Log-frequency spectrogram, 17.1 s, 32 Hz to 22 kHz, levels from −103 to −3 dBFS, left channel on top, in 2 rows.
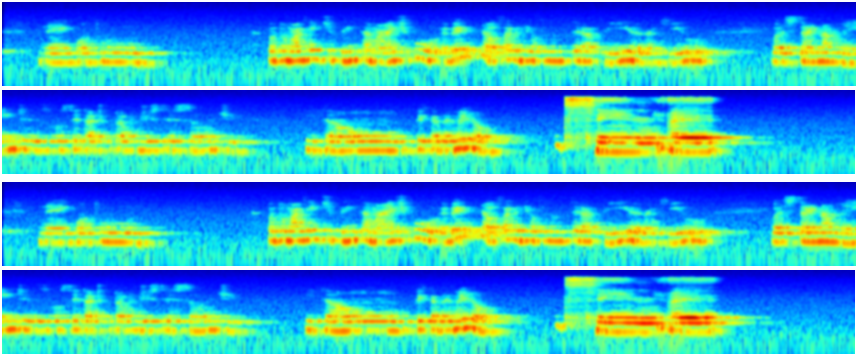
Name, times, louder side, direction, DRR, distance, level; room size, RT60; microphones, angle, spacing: voice 1, 0.4-1.4 2.7-7.1 7.7-10.9 11.6-13.5, equal, 85° right, 0.7 m, -30 dB
voice 2, 14.2-15.7, equal, 35° left, 0.4 m, -18 dB
4.2 x 2.2 x 2.3 m
head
